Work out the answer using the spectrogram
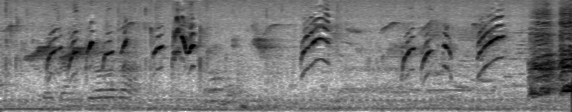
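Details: Orange-bellied leafbird in lively song, meant to prompt a quiet bird to sing: a rapid run of bright whistled slurs, some rising and some arched, in quick clusters, ending with a harsh, loud rasping burst.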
